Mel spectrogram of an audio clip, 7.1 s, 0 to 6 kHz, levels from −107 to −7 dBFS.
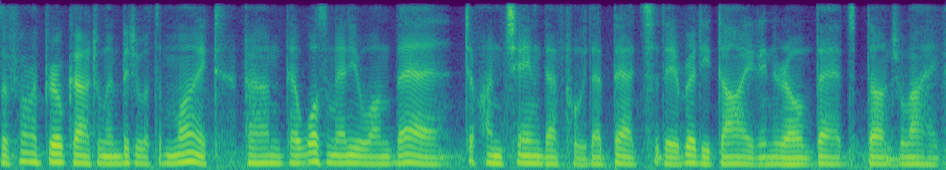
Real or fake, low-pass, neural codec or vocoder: fake; 5.4 kHz; codec, 16 kHz, 0.5 kbps, FunCodec, trained on Chinese and English, 25 frames a second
